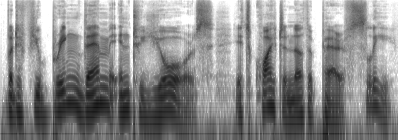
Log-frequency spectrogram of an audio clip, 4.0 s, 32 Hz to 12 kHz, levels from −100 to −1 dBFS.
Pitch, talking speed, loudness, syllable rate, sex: 105 Hz, 195 wpm, -21 LUFS, 4.9 syllables/s, male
